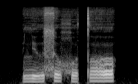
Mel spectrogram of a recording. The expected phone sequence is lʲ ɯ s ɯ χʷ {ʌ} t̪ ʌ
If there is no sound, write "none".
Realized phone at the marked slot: ʌ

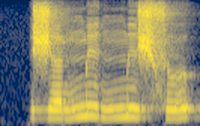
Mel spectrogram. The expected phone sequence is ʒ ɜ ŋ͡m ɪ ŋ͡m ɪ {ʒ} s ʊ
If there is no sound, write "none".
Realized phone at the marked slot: ʒ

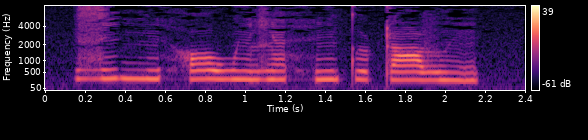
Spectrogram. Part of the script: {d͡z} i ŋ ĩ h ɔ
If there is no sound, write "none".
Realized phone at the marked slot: z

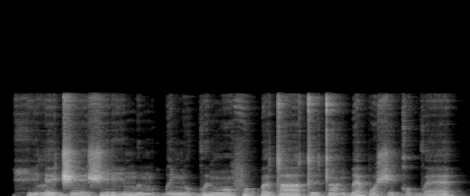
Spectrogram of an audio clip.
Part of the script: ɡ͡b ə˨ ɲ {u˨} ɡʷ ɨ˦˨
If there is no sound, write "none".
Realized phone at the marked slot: o˨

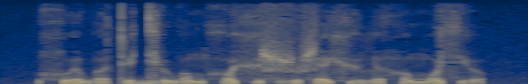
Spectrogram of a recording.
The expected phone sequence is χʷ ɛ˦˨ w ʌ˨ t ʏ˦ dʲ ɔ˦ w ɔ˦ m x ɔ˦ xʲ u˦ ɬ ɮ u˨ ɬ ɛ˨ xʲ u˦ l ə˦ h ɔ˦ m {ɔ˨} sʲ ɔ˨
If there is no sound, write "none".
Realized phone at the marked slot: ɔ˨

